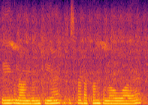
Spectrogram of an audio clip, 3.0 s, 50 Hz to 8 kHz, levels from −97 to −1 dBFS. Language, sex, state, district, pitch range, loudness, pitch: Hindi, female, Uttar Pradesh, Shamli, 200-220 Hz, -15 LUFS, 210 Hz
